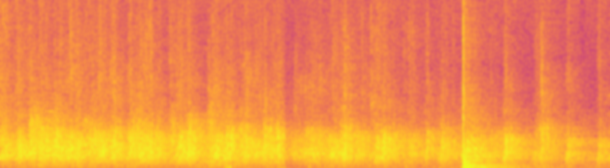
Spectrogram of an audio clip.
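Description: A congregation applauding, the clapping gradually dying away, with a single sharp thump about four and a half seconds in.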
